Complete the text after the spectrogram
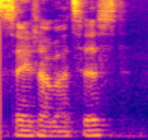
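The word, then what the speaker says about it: Saint-Jean-Baptiste: So, basically, I guess if I say it in French, it's Saint Jean Baptiste.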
